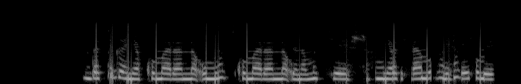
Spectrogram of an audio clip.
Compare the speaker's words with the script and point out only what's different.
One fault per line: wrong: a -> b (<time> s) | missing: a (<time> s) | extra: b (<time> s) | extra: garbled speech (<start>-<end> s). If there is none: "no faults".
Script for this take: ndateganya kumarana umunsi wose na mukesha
wrong: wose -> kumarana (2.4 s)
extra: garbled speech (3.7-4.9 s)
